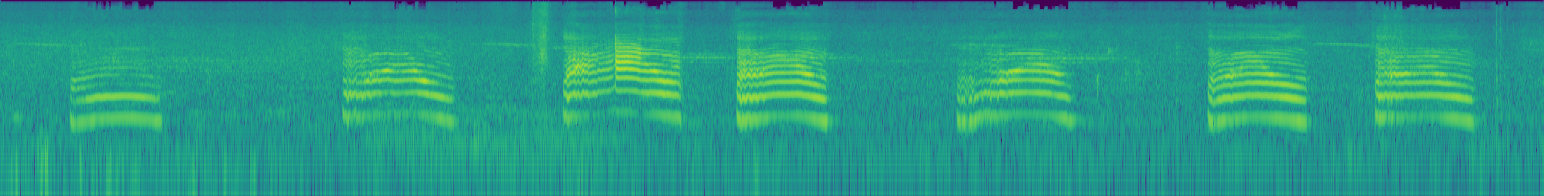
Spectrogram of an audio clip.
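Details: Mother cat calling for her kittens, repeating arched, bright meows roughly every one to two seconds, each rising then falling, one pair overlapping, with a quiet low hum beneath.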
